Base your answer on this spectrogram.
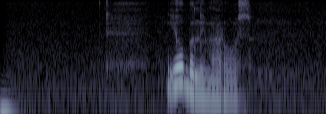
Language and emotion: Russian, sad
